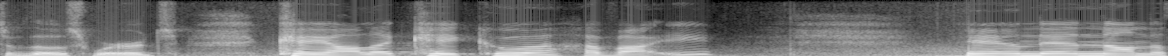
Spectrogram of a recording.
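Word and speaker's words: Kealakekua: Let me give you the pronunciations of those words. Keala Kekua, Hawaii.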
